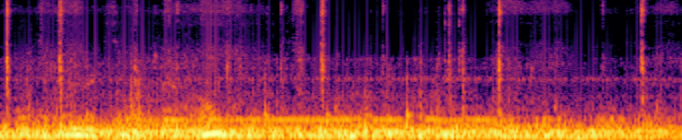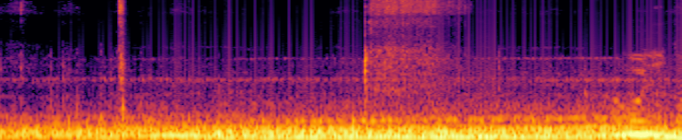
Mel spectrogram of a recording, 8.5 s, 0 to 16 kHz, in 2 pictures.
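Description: Lada 2107 car driving through town, its engine a steady low rumble filling the cabin while people talk over it.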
